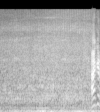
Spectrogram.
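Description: Steady low street rumble on a handheld camera's microphone: outdoor traffic noise and wind buffeting, with no single clear event.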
